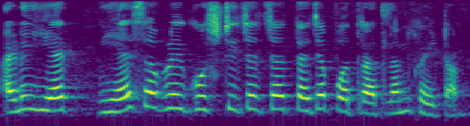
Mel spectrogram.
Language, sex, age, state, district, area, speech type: Goan Konkani, female, 18-30, Goa, Quepem, rural, spontaneous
